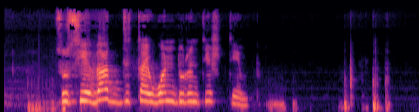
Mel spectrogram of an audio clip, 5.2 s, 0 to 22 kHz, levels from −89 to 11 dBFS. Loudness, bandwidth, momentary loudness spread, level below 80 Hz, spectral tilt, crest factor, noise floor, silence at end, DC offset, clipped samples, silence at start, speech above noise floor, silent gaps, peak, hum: -14 LUFS; 16.5 kHz; 24 LU; -46 dBFS; -4 dB/octave; 16 dB; -68 dBFS; 0.35 s; under 0.1%; under 0.1%; 0.35 s; 54 dB; none; 0 dBFS; none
